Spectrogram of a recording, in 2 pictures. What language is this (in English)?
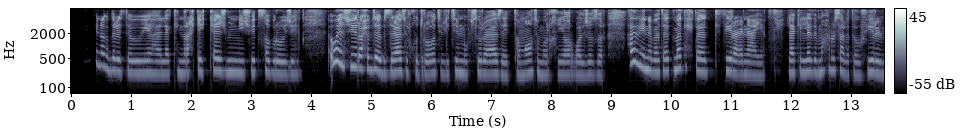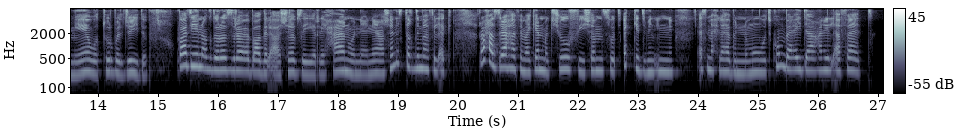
Gulf Arabic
